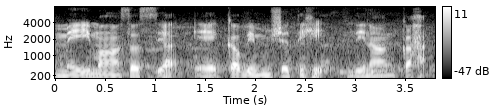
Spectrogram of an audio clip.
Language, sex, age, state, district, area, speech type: Sanskrit, male, 30-45, Kerala, Kozhikode, urban, spontaneous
